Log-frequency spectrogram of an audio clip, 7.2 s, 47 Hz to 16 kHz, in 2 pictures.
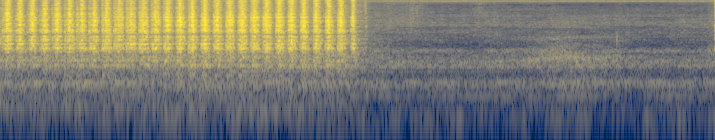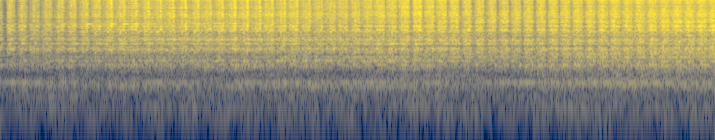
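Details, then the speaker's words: Wood lathe at about 950 rpm, gently scraping a 2-inch-thick, 13-inch round kiln-dried cherry blank on the bottom wing with the flute mostly closed: a fast rhythmic rasping chatter as the tool skips the high spots because the blank is out of true. "You can hear it chattering across the surface. That's because it's out of true."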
